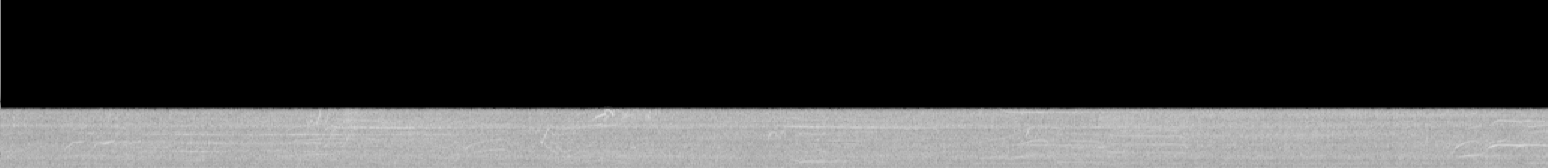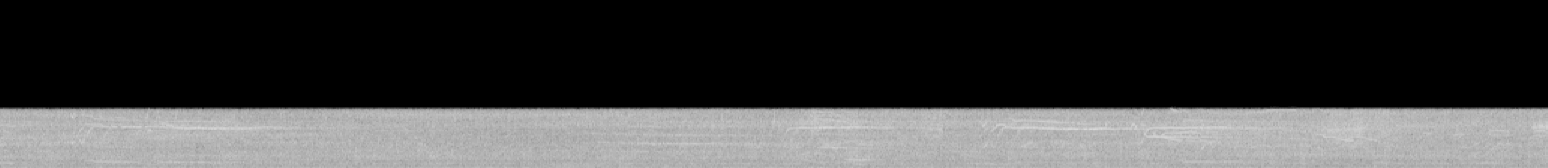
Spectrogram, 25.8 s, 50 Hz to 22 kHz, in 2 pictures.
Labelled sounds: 0.5	1.2	killer whale, southern resident, 2.4 to 3.6 kHz
12.0	13.0	killer whale, southern resident, 1.6 to 6.3 kHz

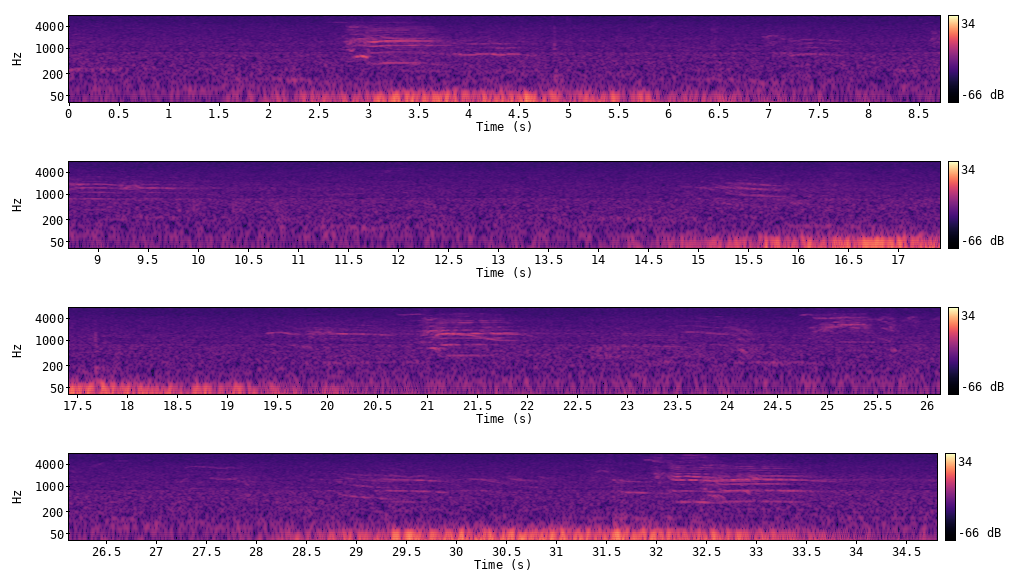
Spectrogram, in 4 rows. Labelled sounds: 2.7	3.7	killer whale, Bigg's (transient), 0.99 to 5.2 kHz
7.2	7.5	killer whale, Bigg's (transient), 1.6 to 1.8 kHz
8.7	9.6	killer whale, Bigg's (transient), 1.1 to 2.0 kHz
15.2	15.9	killer whale, Bigg's (transient), 0.80 to 2.1 kHz
19.4	20.5	killer whale, Bigg's (transient), 1.4 to 1.9 kHz
20.7	22.0	killer whale, Bigg's (transient), 0.93 to 5.4 kHz
23.6	25.4	killer whale, Bigg's (transient), 1.4 to 4.6 kHz
27.3	27.8	killer whale, Bigg's (transient), 1.5 to 3.6 kHz
28.9	30.5	killer whale, Bigg's (transient), 1.2 to 2.3 kHz
31.6	33.8	killer whale, Bigg's (transient), 1.0 to 7.6 kHz

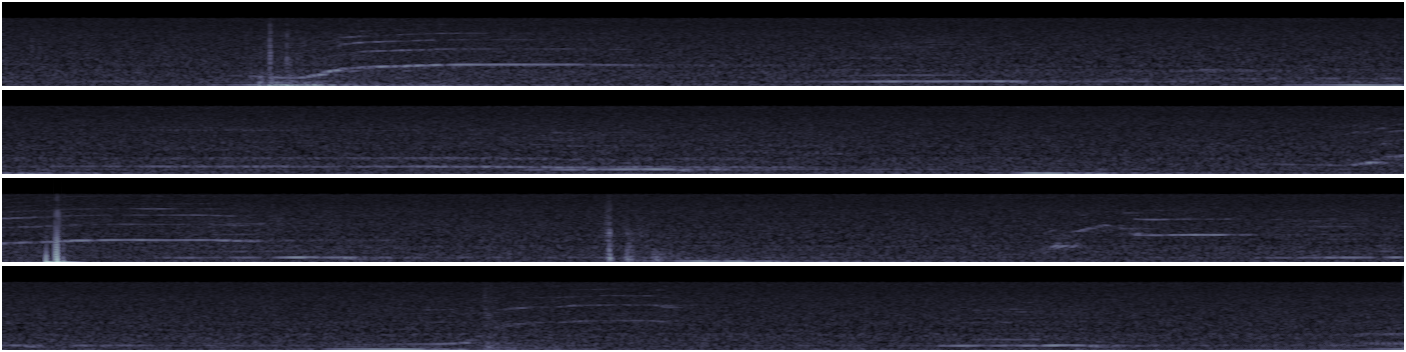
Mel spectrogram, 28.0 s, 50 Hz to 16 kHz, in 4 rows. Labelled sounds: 1.7	2.9	humpback whale, 0.80 to 4.0 kHz
7.8	8.1	humpback whale, 2.6 to 2.7 kHz
13.9	15.2	humpback whale, 0.80 to 7.1 kHz
19.4	20.2	humpback whale, 1.2 to 2.7 kHz
23.5	24.4	humpback whale, 0.99 to 5.7 kHz

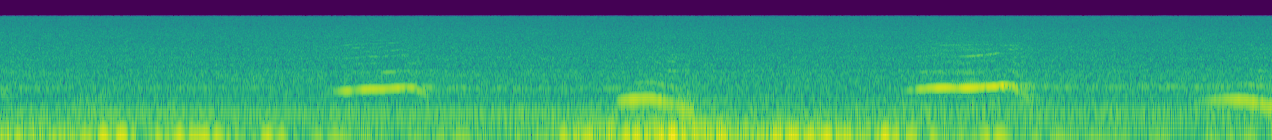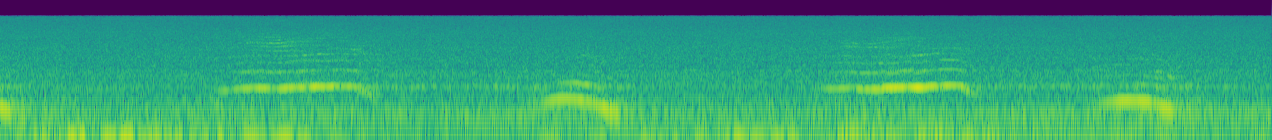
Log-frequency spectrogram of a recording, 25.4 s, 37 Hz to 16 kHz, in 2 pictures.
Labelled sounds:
9.6	10.1	humpback whale, 1.3 to 1.6 kHz
15.3	16.0	humpback whale, 1.0 to 2.7 kHz
21.2	22.2	humpback whale, 1.4 to 2.6 kHz

